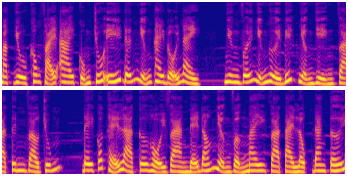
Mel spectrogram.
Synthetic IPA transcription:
ma˨˩k̚zu˨˩xə˧wŋ͡mfaː˧˩jʔaː˧jkʊ̰˧˥ŋ͡mt͡ɕu˨˦ʔi˨˦ɗe˨˦nɲɨ̰˧˥ŋt̪ʰa˧jɗo˧˩jna˨˩j | ɲɨ˧ŋvəː˨˦jɲɨ̰˧˥ŋːɨ˨˩əjɓi˦˥ət̚ɲə̰˧˨nzḭ˧˨ənvaː˨˩t̪i˧nvaː˨˩wt͡ɕʊ˨˦ŋ͡m | ɗə˧jkɔ˨˦t̪ʰe˧˩laː˨˩kəː˧ɦo̰˧˨jvaː˨˩ŋɗe˧˩ɗɔ˨˦nɲə̰˧˨nvə̰˧˨nma˧jvaː˨˩t̪aː˨˩jlə˨˩wk͡p̚ɗaː˧ŋt̪əː˨˦j

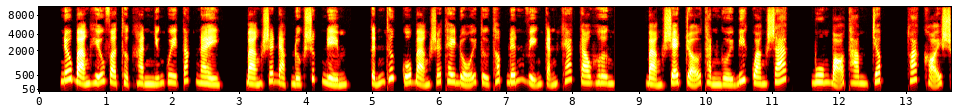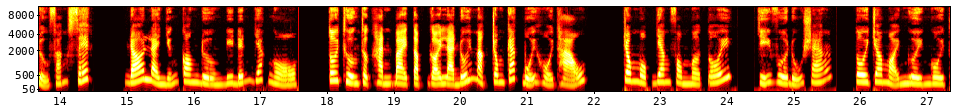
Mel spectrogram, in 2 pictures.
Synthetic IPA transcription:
ne˨˦wɓa̰ː˧˨nɦi˧˩əwvaː˨˩wt̪ʰɨ˨˩k̚ha˨˩jŋ̟ɲɨ̰˧˥ŋkwi˧t̪a˦˥k̚na˨˩j | ɓa̰ː˧˨nsɛ̰˧˥ɗaː˨˩t̚ɗɨ˨˩ək̚sɨ˦˥k̚nḭ˧˨əm | t̪ï˧˩ŋ̟t̪ʰɨ˦˥kːu˧˩əɓa̰ː˧˨nsɛ̰˧˥t̪ʰa˧jɗo˧˩jt̪ɨ˨˩t̪ʰə˦˥p̚ɗe˨˦nvḭ˧˨ənka˧˩jŋ̟xaː˦˥kːaː˧wɦəː˧n | ɓa̰ː˧˨nsɛ̰˧˥t͡ɕəː˧˩t̪ʰa˨˩jŋ̟ŋɨ˨˩əjɓi˦˥ət̚kwaː˧nsaː˦˥t̚ | ɓu˧ənɓɔ˧˩t̪ʰa˧mt͡ɕə˦˥p̚ | t̪ʰwaː˦˥t̚xɔ˧˩jsɨ̰˧˨faː˨˦nsɛ˦˥t̚ | ɗɔ˨˦laː˨˩ɲɨ̰˧˥ŋkɔ˧nɗɨ˨˩əŋɗi˧ɗe˨˦nzaː˦˥t̚ŋo̰˧˨ | t̪o˧jt̪ʰɨ˨˩əŋt̪ʰɨ˨˩k̚ha˨˩jŋ̟ɓaː˨˩jt̪ə˨˩p̚ɣɔ̰˧˨jlaː˨˩ɗo˨˦jma˨˩t̚t͡ɕɔ˧wŋ͡mkaː˦˥k̚ɓṵ˧˩əjɦo̰˧˨jt̪ʰa̰ː˧˩w | t͡ɕɔ˧wŋ͡mmo˨˩t̚za˧nfɔ˨˩wŋ͡mməː˨˩t̪o˨˦j | t͡ɕi˧˩vɨ˨˩əɗu˧˩saː˨˦ŋ | t̪o˧jt͡ɕɔ˧mɔ̰˧˨jŋɨ˨˩əjŋo˨˩jt̪

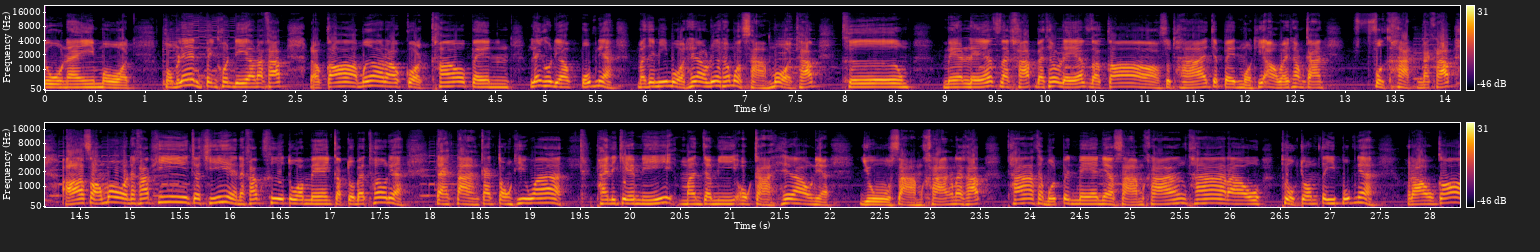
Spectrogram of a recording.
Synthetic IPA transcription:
juː˨˩na˧jmoː˨˩t̪̚ | pʰo˩˦mle˥˩npe˧nkʰo˧ndi˧əwna˦˥kʰa˦˥p̚lɛ̰ː˦˥wkɔː˥˩mɯ˥˩ɐɾa˧wko˨˩t̪̚kʰa˥˩wpe˧nle˥˩nko˧ndi˧əwpu˦˥p̚ni˥˩ɐma˧nt͡ɕa˨˩miː˧mo˨˩t̪̚ɦa˥˩jɾa˧wɾɯ˥˩k̪̚ʰa˦˥mo˨˩t̪̚saː˩˦mːoː˨˩t̪̚kʰɾa˦˥p̚ | kʰɯː˧ | meː˧nleː˦˥sna˦˥kʰɾa˦˥p̚bɛ˦˥t̪ʰɤː˥˩leː˦˥slɛː˦˥wkɔː˥˩su˨˩t̪ʰːaː˦˥jt͡ɕa˨˩pe˧nmo˨˩t̪ʰiː˥˩ʔa˧wːa˦˥jt̪ʰa˧mkaː˧n | fɯ˨˩k̚ha˨˩t̪̚na˦˥kʰɾa˦˥p̚ʔɤː˨˩sɔː˩˦ŋmoː˨˩t̪na˦˥kʰa˦˥p̚t̪ʰiː˥˩t͡ɕa˨˩t͡ɕʰiː˦˥ɦeː˨˩t̪̚na˦˥kʰa˦˥p̚kʰɯː˧t̪u˧ɐmeː˧nka˨˩p̪̚u˧ɐbɛ˦˥t̪ʰːɤː˥˩ni˥˩ɐt̪ɛː˨˩k̚t̪aː˨˩ŋka˧nt̪o˧ŋt̪ʰiː˥˩waː˥˩pʰaː˧jna˧jkeː˧mniː˦˥ma˧nt͡ɕa˨˩ʔmiː˧ʔoː˧kaː˨˩t̪̚ha˥˩jɾa˧wni˥˩ɐ | juː˨˩saː˩˦mkʰɾa˦˥ŋna˦˥kʰɾa˦˥p̚t̪ʰaː˥˩so˩˦mːu˦˥t̪̚pe˧nmeː˧nːi˥˩ɐsaː˩˦mkʰɾa˦˥ŋt̪ʰaː˥˩ɾa˧wt̪ʰuː˨˩k̚t͡ɕoː˧mt̪iː˧pu˦˥p̚ni˥˩ɐ | ɾa˧wkɔː˥˩

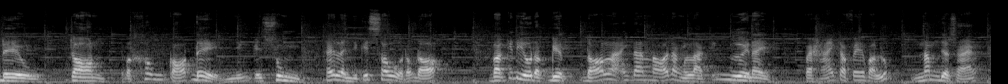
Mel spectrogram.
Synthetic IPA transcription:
ɗe˨˩w | t͡ɕɔ˨˩nvaː˨˩xə˧wŋ͡mkɔ˨˦ɗe˧˩ɲɨ̰˧˥ŋkaː˨˦jsʊ˨˩ŋ͡mha˧jlaː˨˩ɲɨ̰˧˥ŋkaː˨˦jsə˧wʔəː˧˩t͡ɕa˧wŋ͡mɗɔ˨˦ | vaː˨˩kaː˨˦jɗi˨˩əwɗa˨˩k̚ɓi˨˩ət̚ɗɔ˨˦laː˨˩ʔa˧jŋ̟t̪aː˧nɔ˨˦jza˨˩ŋlaː˨˩kaː˨˦jŋɨ˨˩əjna˨˩j | faː˧˩jɦaː˨˦jkaː˧˩fe˧vaː˨˩wlʊ˦˥k͡p̚na˧mzəː˨˩saː˨˦ŋ

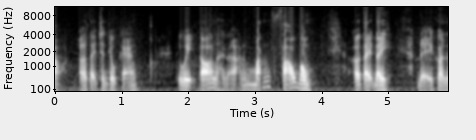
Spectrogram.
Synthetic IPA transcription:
w | ʔəː˧˩t̪a̰ː˧˨jt͡ɕe˧nt͡ɕə˧wkaː˧˩n | t̪ʰɨ˧əvḭ˧˨ɗɔ˨˦laː˨˩hï˨˩ŋ̟ʔa̰˧˩jŋ̟ɓa˨˦nfaː˨˦wɓə˧wŋ͡m | ʔəː˧˩t̪a̰ː˧˨jɗə˧j | ɗe˧˩kɔ˧jl

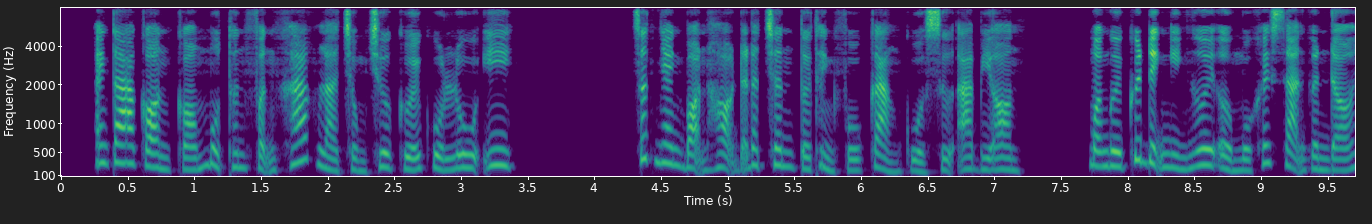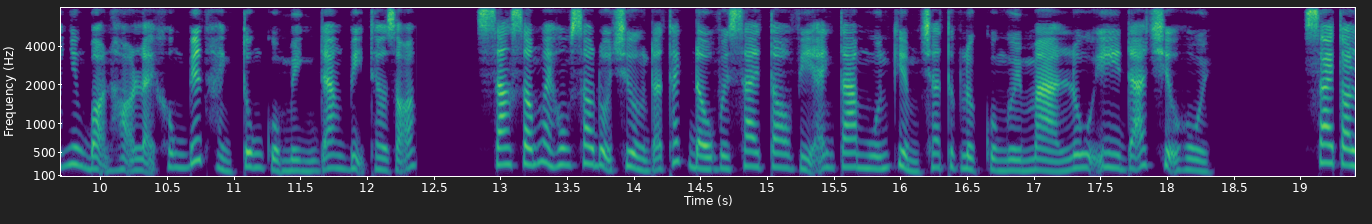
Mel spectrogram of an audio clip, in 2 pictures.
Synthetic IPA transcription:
ʔa˧jŋ̟t̪aː˧kɔ˨˩nkɔ˨˦mo˨˩t̚t̪ʰə˧nfə̰˧˨nxaː˦˥k̚laː˨˩t͡ɕə˨˩wŋ͡mt͡ɕɨ˧əkɨ˨˦jku˧˩əlu˧ʔi˧ | z̥ə˦˥t̚ɲa˧jŋ̟ɓɔ̰˧˨nɦɔ̰˧˨ɗa̰ː˧˥ɗa˨˩t̚t͡ɕə˧nt̪əː˨˦jt̪ʰɛ˨˩ŋ̟fo˨˦kaː˧˩ŋku˧˩əsɨ̰˧˨ʔaː˧ɓi˧ʔɔ˧n | mɔ̰˧˨jŋɨ˨˩əjkwt̚ɗḭ˧˨ŋ̟ŋi˨˩ŋəː˧jʔəː˧˩mo˨˩t̚xa˦˥k̚sa̰ː˧˨nɣə˨˩nɗɔ˨˦ɲɨ˧ŋɓɔ̰˧˨nɦɔ̰˧˨la̰ː˧˨jxə˧wŋ͡mɓi˦˥ət̚ha˨˩jŋ̟t̪ʊ˧ŋ͡mku˧˩əmï˨˩ŋ̟ɗaː˧ŋɓḭ˧˨t̪ʰɛ˧wzɔ̰˧˥ | saː˨˦ŋsə˨˦wŋa˨˩jɦo˧msa˧wɗo̰˧˨jt͡ɕɨ˨˩əŋɗa̰ː˧˥t̪ʰa˦˥jk̚ɗə˨˦wvəː˨˦jsaː˧jt̪ɔ˧vi˨˩ʔa˧jŋ̟t̪aː˧mu˨˦ənki˧˩əmt͡ɕaː˧t̪ɨ˨˩k̚lɨ˨˩kːu˧˩əŋɨ˨˩əjmaː˨˩lu˧ʔi˧ɗa̰ː˧˥t͡ɕḭ˧˨wɦo˨˩j | saː˧jt̪ɔ˧

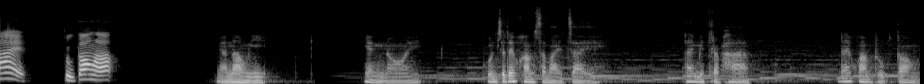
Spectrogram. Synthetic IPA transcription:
a˥˩j | t̪ʰuː˨˩k̚t̪ɔ˥˩ŋlɔ˦˥ʔ | ŋa˦˥nʔa˧˩wŋiː˦˥ | jaː˨˩ŋnɔː˦˥jkʰu˧nt͡ɕa˨˩˦daː˥˩jkʰwaː˧msa˧baː˧˩jt͡ɕa˧j | daː˥˩jmi˦˥t̪ʰːɾa˧pʰaː˥˩p̚ | daː˥˩jkʰwaː˧mt̪ʰuː˨˩k̚t̪ɔ˥˩ŋ

